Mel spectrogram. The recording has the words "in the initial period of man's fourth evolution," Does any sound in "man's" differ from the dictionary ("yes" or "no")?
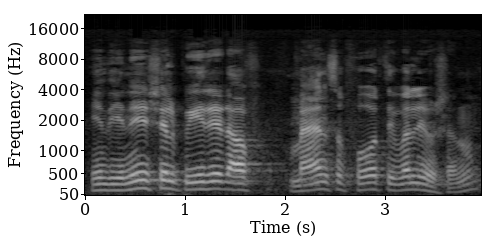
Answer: yes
